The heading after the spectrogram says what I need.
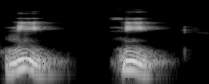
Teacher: remember the D in need is a stop d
